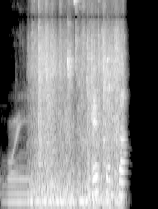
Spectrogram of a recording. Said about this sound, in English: Shut the door. And it's going to get loud. That door is loud when it shuts.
